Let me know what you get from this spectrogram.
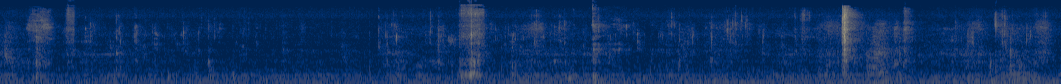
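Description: A person chewing food close to the microphone, with small wet mouth clicks and two sharper clicks, one near the middle and one later on.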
